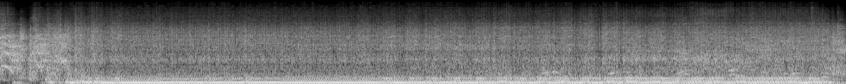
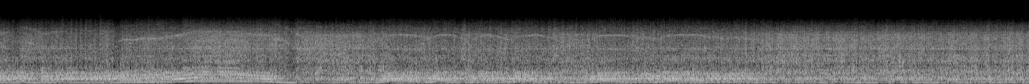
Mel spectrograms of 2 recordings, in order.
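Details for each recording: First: BMW K1200 R, sat for 2 years, hot at just over 100 degrees with the fan on, after the throttle cable check: quick catch on the starter, then an even, steady idle until shut off. Slight clutch rattle noted. Normal hot start. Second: BMW K1200 R, faults cleared, fuel pressure low at 2.3 bar: uneven, lumpy revving, stumbling as it picks up though all exhaust pipes hot; rough running misfire, fixed by pressing reset on diagnostic machine.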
